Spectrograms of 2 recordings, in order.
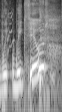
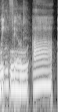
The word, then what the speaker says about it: Whigfield: I think it's from Wigfield. Oh, Wingfield. Sexy eyes. It's Wigfield. Wingfield. WHIGFIELD. Is it Wig or what? Pronunciation. I don't know this song. Ask ChatGTP. It is Wigfield, Danish singer and former Sexy model.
